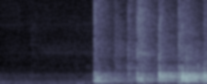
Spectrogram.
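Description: Audience applause breaking out suddenly about a second in: many hands clapping, growing louder.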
